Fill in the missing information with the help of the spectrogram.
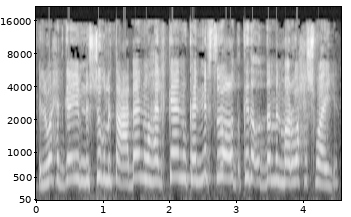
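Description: A woman's voice: very high-pitched, very fast, fairly bright tone. A performer voicing a grumbling husband in a cartoon comedy, speaking with an Egyptian Arabic accent and scolding his wife. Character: grumbling middle-aged husband Hamokesha, gruff and testy.

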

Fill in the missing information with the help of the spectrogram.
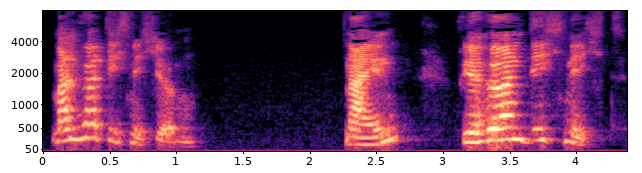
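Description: A woman in her forties hosting a casual live stream, chatting in an expressive, exclamatory way. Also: mid-range voice, slow pace. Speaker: host of a live-stream talk show. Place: small tiled room indoors.

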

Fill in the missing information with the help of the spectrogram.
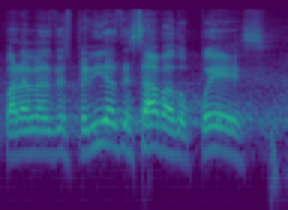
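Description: A man's voice: high voice, fairly quick, a little hiss or hum. Man preaching in a reverberant hall. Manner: animated anecdotal storytelling. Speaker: pastor. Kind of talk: storytelling sermon.

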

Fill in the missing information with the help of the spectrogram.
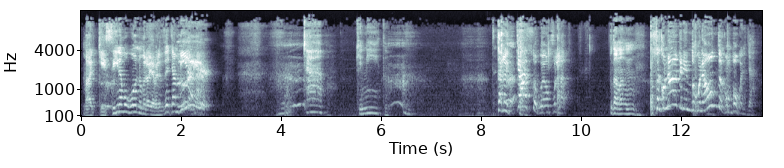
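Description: An actor playing a brutal, mocking male soldier with a Chilean accent, coarse and slangy, breaking into yells. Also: sits high, very animated, measured pace, long pauses, echoey room, noisy background. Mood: taunting. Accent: Chilean Spanish. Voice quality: coarse slangy bullying talk, swings to yelling. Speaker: military interrogator. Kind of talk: film drama.

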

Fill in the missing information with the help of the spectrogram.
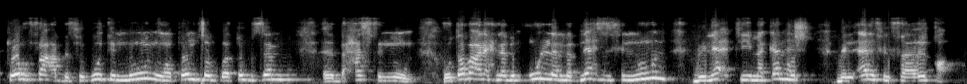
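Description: A man's voice: high voice, poor audio. A man with an Egyptian Arabic accent teaching a grammar lesson, explaining step by step and quizzing his students.

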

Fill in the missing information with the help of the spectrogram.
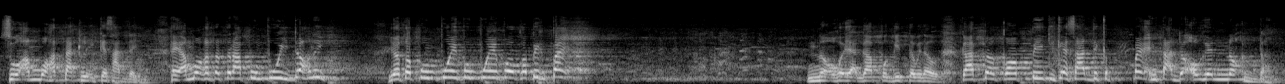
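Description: A religious teacher with a high voice gives a joking lecture, laughing often and breaking into shouts. His voice rings in an echoey room over a faint background hiss. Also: very animated, moderate pace, a faint crowd.

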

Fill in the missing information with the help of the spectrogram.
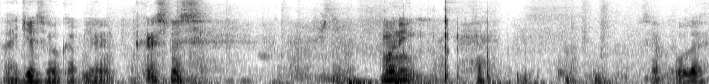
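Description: A man chats to camera from a sailing catamaran, tired and unhurried. His pace is slow and drawn out, with frequent laughs and restarts. Faint background noise sits behind him. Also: low-pitched. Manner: relaxed, laughing, stop-start. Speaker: sailing vlogger. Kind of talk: casual chat to camera.

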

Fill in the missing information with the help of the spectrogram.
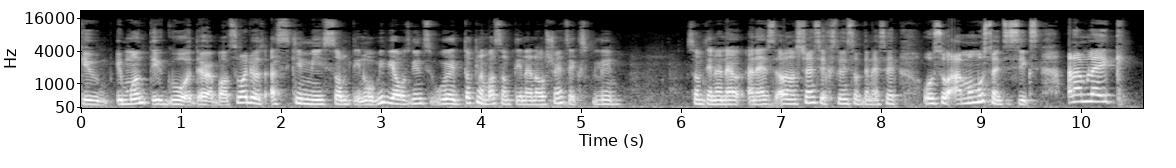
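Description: Her lowish, husky voice carries a chatty, confiding get-ready-with-me session. She's a beauty vlogger in her twenties applying makeup in a small curtained room, speaking to a camera right in front of her and often restarting or saying "like."

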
